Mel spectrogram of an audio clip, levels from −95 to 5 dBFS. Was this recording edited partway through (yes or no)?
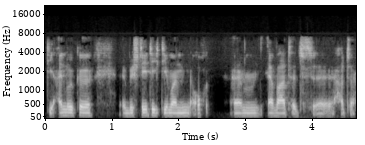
no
